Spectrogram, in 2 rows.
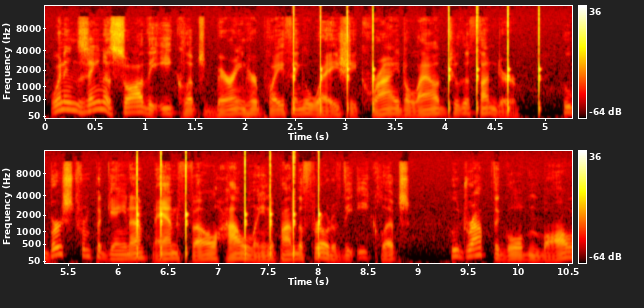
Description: Tap code, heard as taps on a table, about 4 knocks a second, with speech in English. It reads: TO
